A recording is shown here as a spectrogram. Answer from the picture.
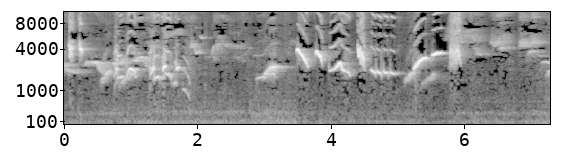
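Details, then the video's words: Energetic 'full isian' singing from an Oriental magpie-robin: dense bursts of whistled slurs, quick repeated chirps and clear rising notes, phrases tumbling one after another with few pauses. "Kacer Full Isian ngerol gacor dorrr"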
